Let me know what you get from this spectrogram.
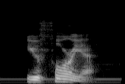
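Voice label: "euphoria", US English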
